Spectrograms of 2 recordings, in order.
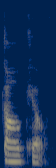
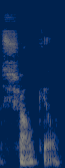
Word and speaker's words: Schuylkill: I've got the Burgundy Rose in my Schuylkill, and I've actually been told that it's pronounced Schuylkill, not Schuylkill.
